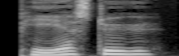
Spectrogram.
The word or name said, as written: pærestykke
